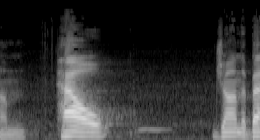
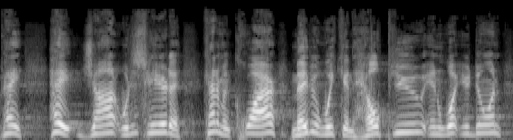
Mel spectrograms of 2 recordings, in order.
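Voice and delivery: higher, louder eager offer of help; lightly acted helpful inquirers, pitched up; mock friendly visitors; 5 semitones higher, 5 dB louder than usual. Friendly group approaches John offering help, mock-eager and higher.

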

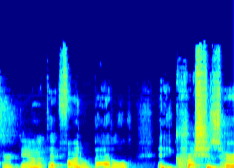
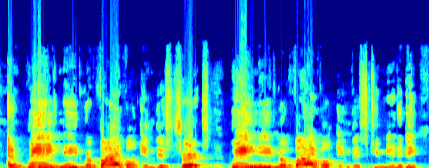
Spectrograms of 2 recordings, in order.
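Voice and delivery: loud, high-pitched revival preaching; fiery preaching; 11 semitones higher, 12 dB louder than usual. Acted. Preacher confronting the congregation, at full force.

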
